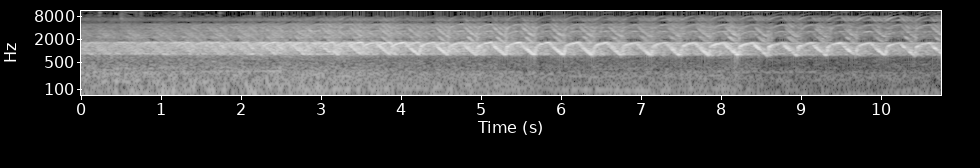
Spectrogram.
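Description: MedStar ambulance siren in a fast yelp, sweeping up and down about three times a second, growing louder over the first few seconds as the ambulance approaches on an emergency run.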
